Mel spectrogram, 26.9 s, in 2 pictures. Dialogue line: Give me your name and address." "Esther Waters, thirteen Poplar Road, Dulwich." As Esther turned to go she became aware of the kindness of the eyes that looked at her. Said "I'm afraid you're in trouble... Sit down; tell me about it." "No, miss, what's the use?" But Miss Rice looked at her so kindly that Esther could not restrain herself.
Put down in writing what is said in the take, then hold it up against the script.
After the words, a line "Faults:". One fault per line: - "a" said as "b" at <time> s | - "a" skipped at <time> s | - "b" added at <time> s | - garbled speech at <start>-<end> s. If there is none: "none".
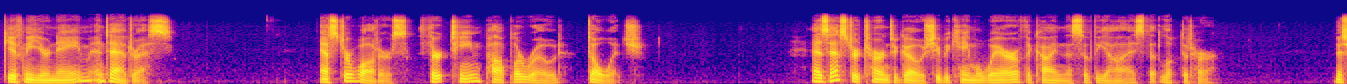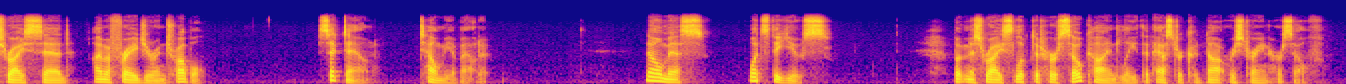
Give me your name and address." "Esther Waters, thirteen Poplar Road, Dulwich." As Esther turned to go she became aware of the kindness of the eyes that looked at her. Miss Rice said "I'm afraid you're in trouble... Sit down; tell me about it." "No, miss, what's the use?" But Miss Rice looked at her so kindly that Esther could not restrain herself.
Faults:
- "Miss Rice" added at 13.3 s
